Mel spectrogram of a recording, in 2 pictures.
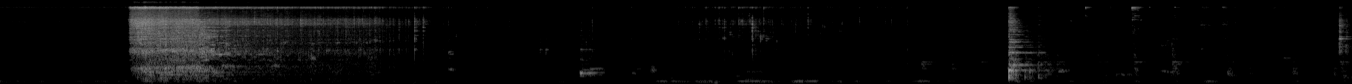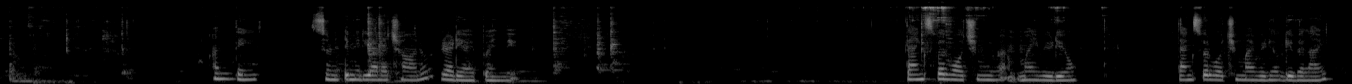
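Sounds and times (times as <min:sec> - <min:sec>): oil sizzling loudly: 0:00.0 - 0:05.4, 0:06.4 - 0:09.1.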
